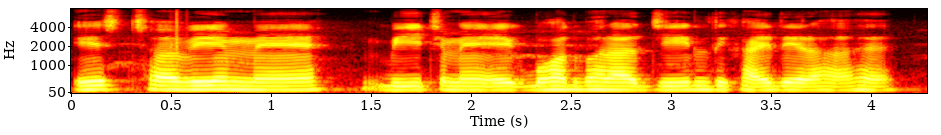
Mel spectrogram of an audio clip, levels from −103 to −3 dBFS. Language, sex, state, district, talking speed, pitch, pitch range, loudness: Hindi, male, Assam, Kamrup Metropolitan, 180 wpm, 130 Hz, 130-140 Hz, -15 LUFS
